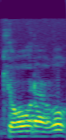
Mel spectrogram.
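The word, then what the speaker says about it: 覺: 수각이라고 하지 않고 잠을 깬다 하면 교라고 그렇게 이제 발음합니다. 꿈 깬다, 잠 깬다 할 때는 교라고 그러죠.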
